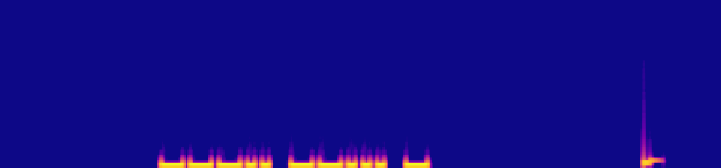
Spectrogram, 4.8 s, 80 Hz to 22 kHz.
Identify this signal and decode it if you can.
Morse code, heard as a keyed tone, about 25 wpm, 700 Hz. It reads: 87T
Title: Common Cut Numbers - 3-Digit 25wpm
